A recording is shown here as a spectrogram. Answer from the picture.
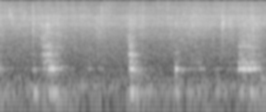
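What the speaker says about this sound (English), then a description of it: "I'm going to put the onion in because I can't deal with looking at it anymore." Onion fries in a pan for a potato and egg frittata, a soft constant sizzle broken by several sharp scraping stirs at irregular intervals, close up and without talk.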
